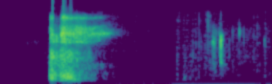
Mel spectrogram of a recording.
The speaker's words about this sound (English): Man, everyone's coughing today. You okay?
